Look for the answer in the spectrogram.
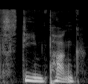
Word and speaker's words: Steampunk: Jetzt muss ich erstmal fragen, woher kommt dieser Begriff Steampunk? Habe ich den überhaupt richtig ausgesprochen? – Das ist schon genau korrekt so.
